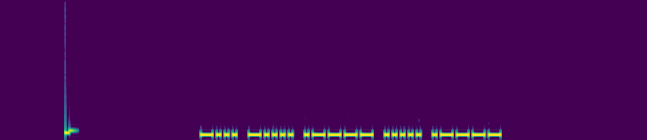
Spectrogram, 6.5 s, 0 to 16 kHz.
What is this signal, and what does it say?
Morse code, heard as a keyed tone, about 30 wpm, 700 Hz. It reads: B6151
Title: Five Challenging Letter-Number Combinations 30wpm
